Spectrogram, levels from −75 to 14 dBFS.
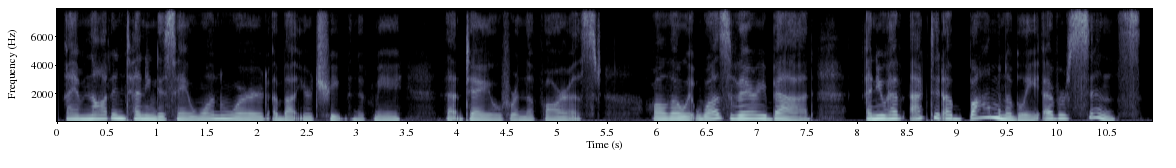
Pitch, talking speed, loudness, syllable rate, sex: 210 Hz, 170 wpm, -16 LUFS, 5.1 syllables/s, female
